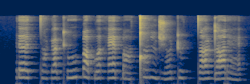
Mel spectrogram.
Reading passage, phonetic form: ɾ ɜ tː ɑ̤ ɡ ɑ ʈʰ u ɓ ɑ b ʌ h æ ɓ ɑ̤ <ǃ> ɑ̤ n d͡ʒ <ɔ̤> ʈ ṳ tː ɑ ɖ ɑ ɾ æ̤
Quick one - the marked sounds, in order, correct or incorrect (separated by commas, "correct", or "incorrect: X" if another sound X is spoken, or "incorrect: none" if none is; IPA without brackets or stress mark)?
correct, correct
